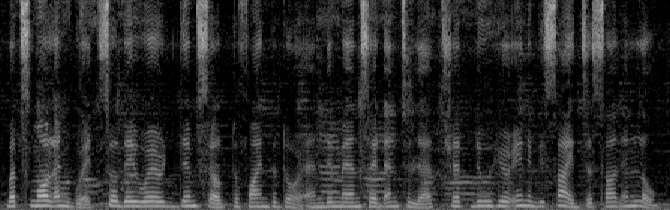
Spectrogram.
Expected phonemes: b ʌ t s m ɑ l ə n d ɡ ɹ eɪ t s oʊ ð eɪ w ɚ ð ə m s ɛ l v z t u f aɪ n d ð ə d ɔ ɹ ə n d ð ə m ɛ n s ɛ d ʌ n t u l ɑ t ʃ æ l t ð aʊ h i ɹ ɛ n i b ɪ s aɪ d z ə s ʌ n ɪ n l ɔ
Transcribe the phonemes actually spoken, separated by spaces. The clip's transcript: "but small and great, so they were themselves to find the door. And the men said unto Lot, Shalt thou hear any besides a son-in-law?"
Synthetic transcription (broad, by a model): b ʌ t s m ɑ l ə n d ɡ ɹ eɪ t s oʊ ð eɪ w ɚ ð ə m s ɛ l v t u f aɪ n d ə d ɔ ɹ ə n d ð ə m ɛ n s ɛ d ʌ n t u l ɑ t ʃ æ t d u h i ɹ ɛ n i b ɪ s aɪ d s ə s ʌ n ɪ n l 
